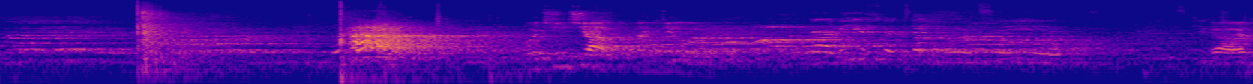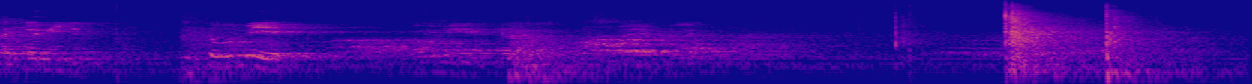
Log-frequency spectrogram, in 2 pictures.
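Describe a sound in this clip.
A volleyball is struck hard with hands, echoing in a large hall.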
